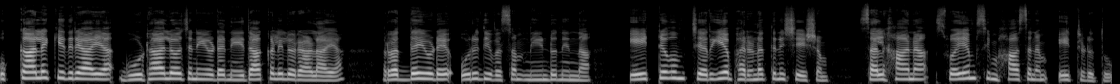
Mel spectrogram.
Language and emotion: Malayalam, neutral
